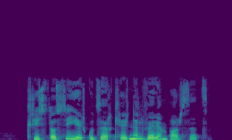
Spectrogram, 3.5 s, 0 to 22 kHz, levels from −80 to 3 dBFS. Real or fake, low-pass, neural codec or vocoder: real; 9.9 kHz; none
